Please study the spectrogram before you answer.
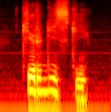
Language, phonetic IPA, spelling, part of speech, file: Polish, [cirʲˈɟisʲci], kirgiski, adjective / noun, Pl-kirgiski.ogg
